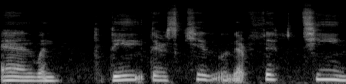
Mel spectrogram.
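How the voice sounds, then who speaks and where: Speaking very slowly, a woman with an American accent has a medium-pitched, dark, mellow, somewhat breathy voice, recorded dry and close with no echo. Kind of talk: casual monologue vlog. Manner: halting.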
